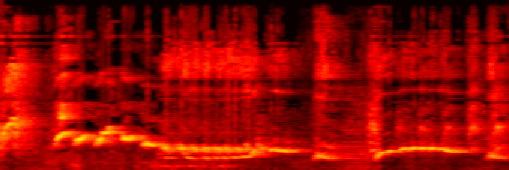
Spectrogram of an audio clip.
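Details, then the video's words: Vigorously singing white-rumped shama, a provoking song meant to make rival birds react. Long sliding whistled phrases, first high and falling, then a level whistle, a short drop, and a rising whistle held steady. Low background murmur throughout. "LANGSUNG NYAUT MURAI BATU GACOR || PANCINGAN SUARA MURAI BATU YANG BIKIN LAWAN EMOSI"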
